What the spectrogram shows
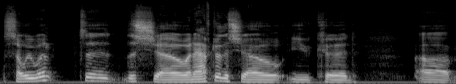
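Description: A man's voice: lowish voice, a little slow, smooth. A man co-hosting a casual podcast at home, telling a story with lots of hesitation, ums and restarts. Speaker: podcast co-host. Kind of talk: casual chat. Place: at a table at home.

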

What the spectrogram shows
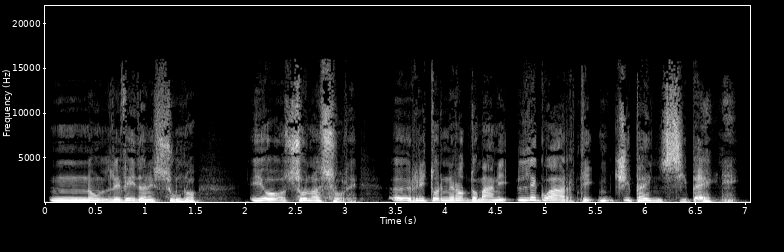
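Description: A man reading aloud and voicing a high-strung older professor who pleads in a hurried, anxious manner. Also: sing-song, a little mellow, no echo, clean studio sound. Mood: urgent pleading.

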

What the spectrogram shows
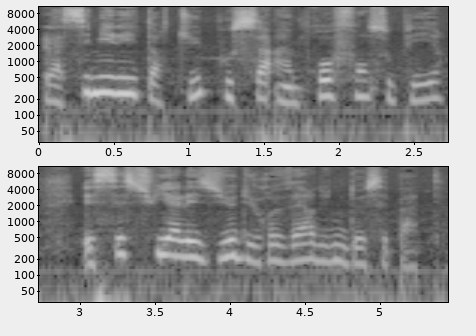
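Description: A woman narrating a storybook chapter in a calm, even reading voice. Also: mid-range voice, moderate pace, a little hiss or hum. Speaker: audiobook narrator. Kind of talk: scripted narration.

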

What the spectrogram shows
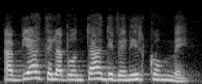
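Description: A woman voicing a frail, gentle old male schoolteacher in an audiobook, speaking slowly and tenderly. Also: on the high side, voice pushed up, natural voice. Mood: warm, nostalgic. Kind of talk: audiobook character voice.

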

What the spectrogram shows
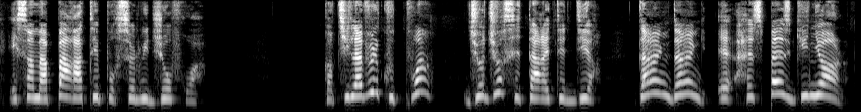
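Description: High-voiced woman reading a children's story. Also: no room sound, studio quality. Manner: lively, childlike first-person telling. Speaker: audiobook reader. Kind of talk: storybook narration.

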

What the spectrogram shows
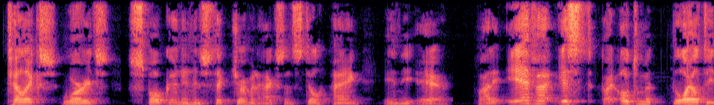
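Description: A man's voice: medium pitch, a little mellow. Older man reading his memoir. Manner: measured, reflective reading. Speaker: narrator of his own memoir. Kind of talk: scripted memoir narration.

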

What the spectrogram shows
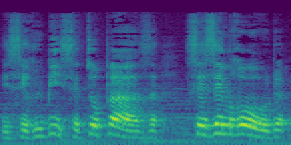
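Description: A woman voicing a pompous, greedy male aristocrat in a storybook reading, with a deepened voice. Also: animated, measured pace, dark tone, soft background music. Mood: pleased. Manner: pompous, enthusiastic.

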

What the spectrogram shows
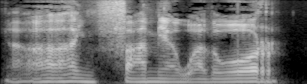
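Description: A man's voice: mid-range voice, flat delivery, extremely slow, creaky, a bit bright, no echo, clean studio sound, heavily acted. A man voicing a flustered rich older notary with a head cold, who talks through his nose and turns his s sounds into sh. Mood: furious. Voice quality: nasal, lisping s as sh. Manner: indignant, blustering.

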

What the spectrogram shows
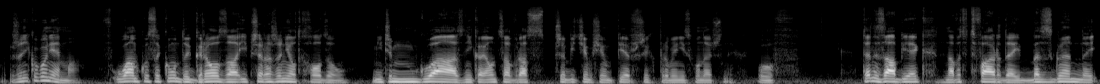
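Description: Warm and medium-pitched, this podcast host from Poland performs a scripted satire, reading news items aloud and ridiculing them with theatrical, mock-grandiose irony. The recording is dry.

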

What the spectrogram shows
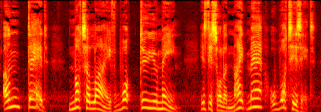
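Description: A man reading an audiobook voicing a proud, indignant young gentleman in agitated, pleading outbursts. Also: on the low side, lively intonation, measured pace, no echo. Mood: anguished.

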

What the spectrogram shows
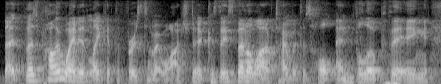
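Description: A man's voice: mid-range voice, expressive, racing. Exasperated, swearing young man ranting. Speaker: podcast co-host. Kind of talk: casual chat.

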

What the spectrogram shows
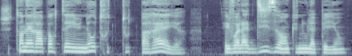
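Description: A woman's voice: on the low side, steady tone, unhurried, dark tone, close to an everyday voice. A woman reading aloud voices a worn-out, once-pretty poor wife, speaking plainly and earnestly. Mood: confessing.

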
